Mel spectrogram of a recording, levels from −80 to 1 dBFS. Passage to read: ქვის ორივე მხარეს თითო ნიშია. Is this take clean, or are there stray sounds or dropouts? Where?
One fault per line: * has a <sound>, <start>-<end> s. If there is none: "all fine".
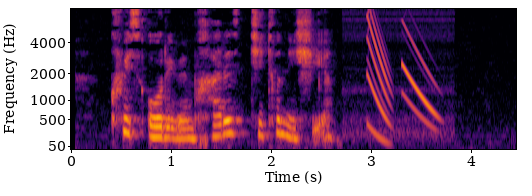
* has a chirp, 3.0-3.7 s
